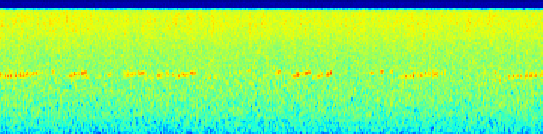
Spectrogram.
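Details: Forest river scene with frogs: scattered high, rasping trills come in short bursts every second or so, a little fainter, over a dominant wash of flowing water.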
